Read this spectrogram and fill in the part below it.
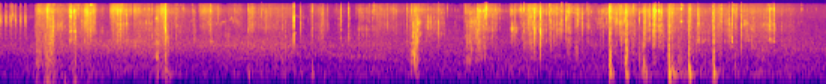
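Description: Footsteps thud on a wooden floor and then on the ground outdoors.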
